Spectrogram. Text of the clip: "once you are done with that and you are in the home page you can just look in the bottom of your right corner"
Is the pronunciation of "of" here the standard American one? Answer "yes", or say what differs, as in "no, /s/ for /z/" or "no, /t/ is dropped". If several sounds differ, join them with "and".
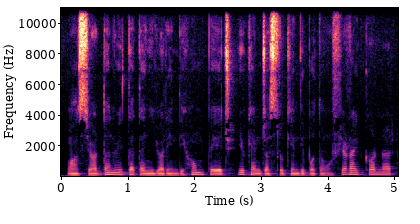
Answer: no, /f/ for /v/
